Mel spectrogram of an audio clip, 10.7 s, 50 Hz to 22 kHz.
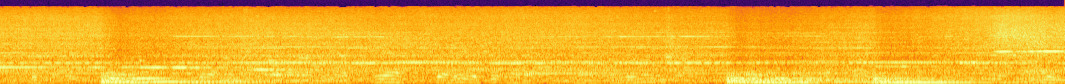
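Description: The River Don Engine, a 12,000 hp three-cylinder steam engine, running. Its low drone swells in suddenly about a second in and twice more near the end, over steady high tones.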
